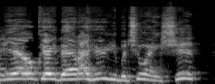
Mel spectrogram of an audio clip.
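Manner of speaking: high, loud imitation of grown kids; mock back-talk. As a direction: talk back to Dad, hammed up. Voicing grown kids answering back to dad.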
